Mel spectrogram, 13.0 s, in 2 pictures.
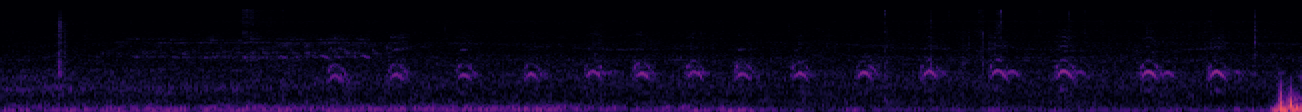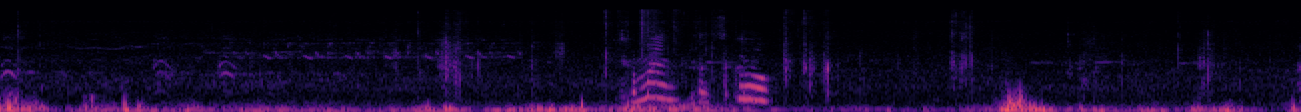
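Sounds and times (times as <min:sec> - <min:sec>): bird calling repeated notes: 0:01.2 - 0:09.0.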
